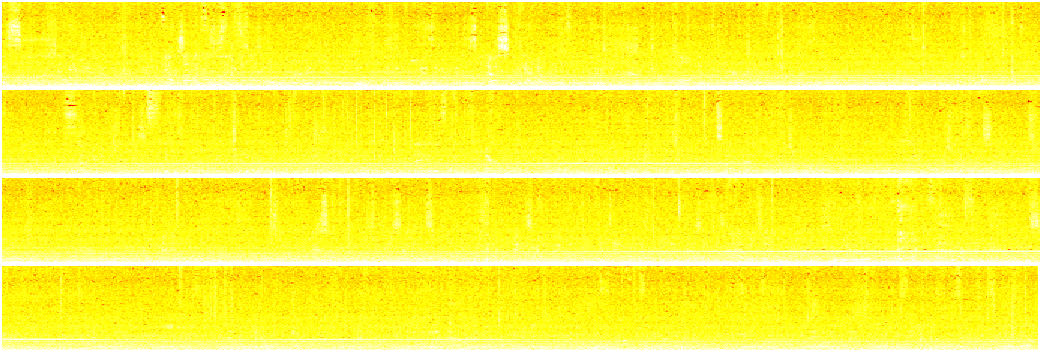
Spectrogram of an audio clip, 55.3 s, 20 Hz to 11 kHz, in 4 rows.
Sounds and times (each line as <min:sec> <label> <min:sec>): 0:00.0 engine whine 0:55.3
0:00.0 plane touches down on the runway 0:55.3
0:00.0 british youths can be heard softly chatting 0:55.3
